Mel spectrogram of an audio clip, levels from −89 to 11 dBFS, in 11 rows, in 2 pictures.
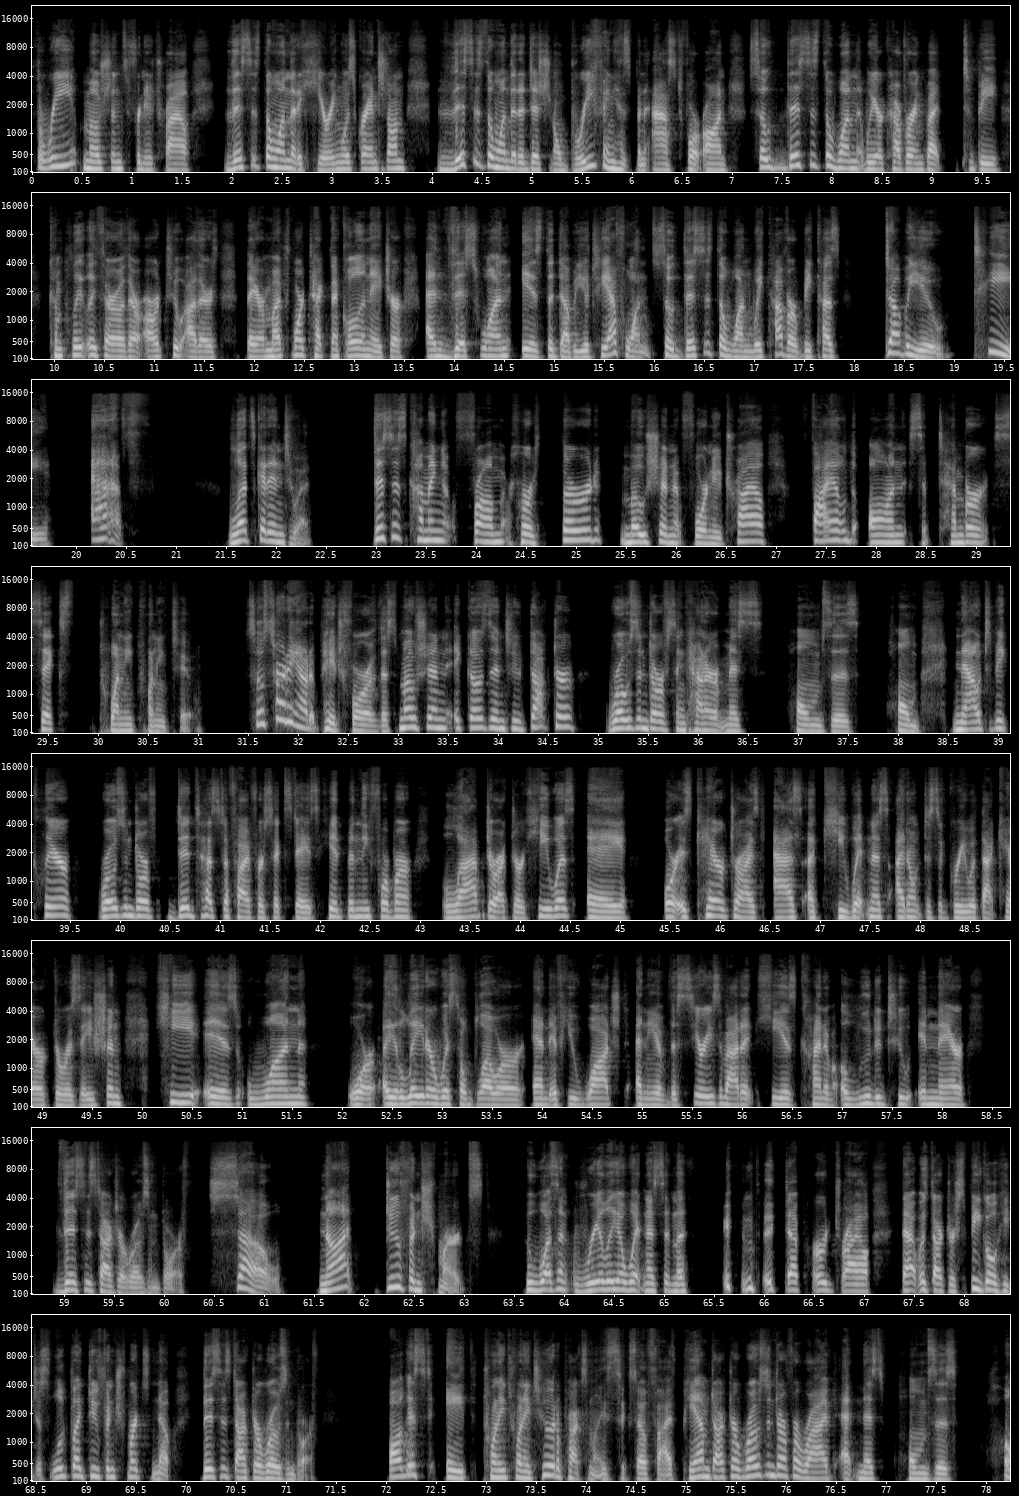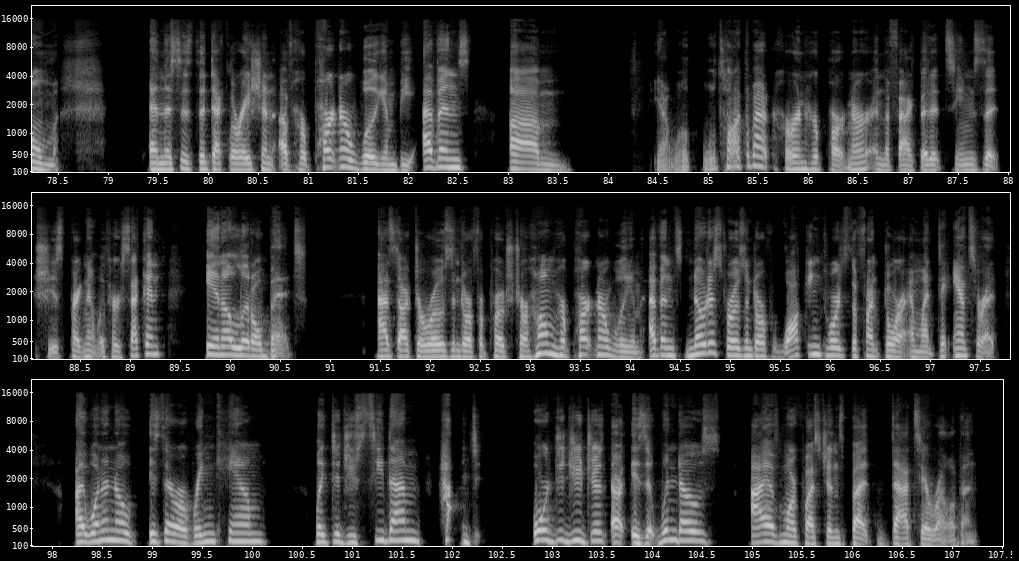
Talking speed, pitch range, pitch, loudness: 170 wpm, 145-190 Hz, 165 Hz, -19 LUFS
